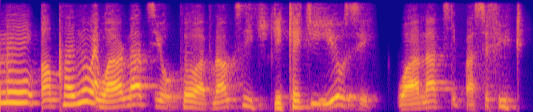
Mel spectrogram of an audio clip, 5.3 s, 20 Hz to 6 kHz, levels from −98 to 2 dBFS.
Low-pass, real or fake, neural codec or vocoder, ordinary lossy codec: 5.4 kHz; fake; codec, 16 kHz, 0.5 kbps, X-Codec, HuBERT features, trained on general audio; none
